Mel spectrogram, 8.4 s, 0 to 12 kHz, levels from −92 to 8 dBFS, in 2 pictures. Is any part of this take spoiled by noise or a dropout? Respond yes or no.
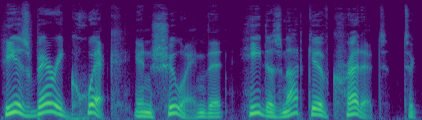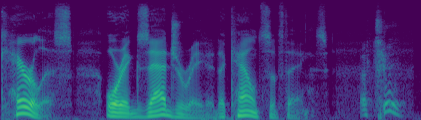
yes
